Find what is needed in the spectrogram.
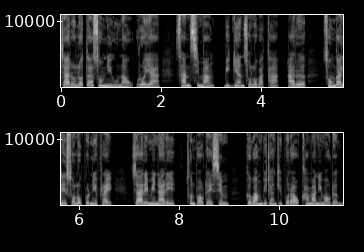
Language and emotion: Bodo, neutral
